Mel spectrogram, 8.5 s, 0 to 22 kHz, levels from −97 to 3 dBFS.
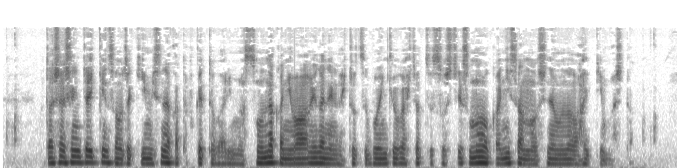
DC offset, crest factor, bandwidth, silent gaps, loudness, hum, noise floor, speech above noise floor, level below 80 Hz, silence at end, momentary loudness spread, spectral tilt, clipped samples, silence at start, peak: under 0.1%; 18 dB; 11.5 kHz; none; -24 LUFS; none; -52 dBFS; 28 dB; -54 dBFS; 0.55 s; 11 LU; -6.5 dB/octave; under 0.1%; 0.6 s; -6 dBFS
